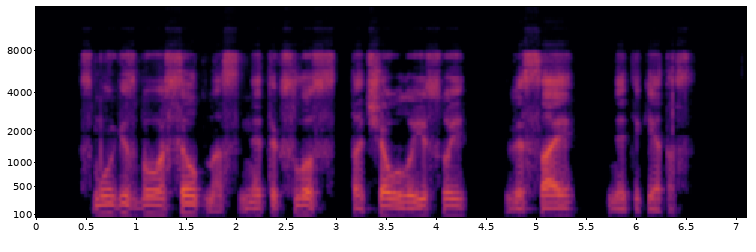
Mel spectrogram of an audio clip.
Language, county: Lithuanian, Šiauliai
